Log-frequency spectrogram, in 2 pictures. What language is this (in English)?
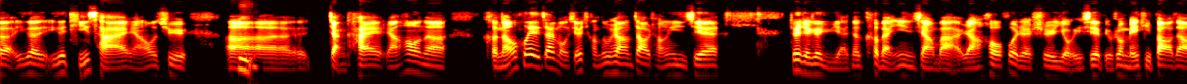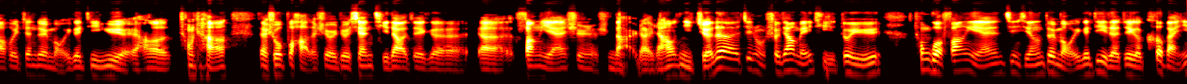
Chinese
